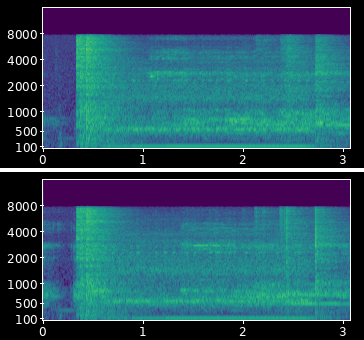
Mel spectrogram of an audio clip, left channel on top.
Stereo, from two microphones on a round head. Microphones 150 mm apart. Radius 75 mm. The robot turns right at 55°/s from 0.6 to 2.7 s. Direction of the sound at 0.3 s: 10° left (ahead or behind).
